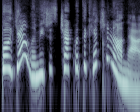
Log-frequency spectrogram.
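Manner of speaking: very high, swooping sing-song customer-service voice. Retelling how they talked to rude patrons while waiting tables: imitating own high-pitched customer voice. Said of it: "the higher my voice would get".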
